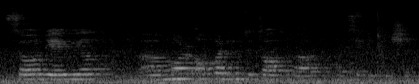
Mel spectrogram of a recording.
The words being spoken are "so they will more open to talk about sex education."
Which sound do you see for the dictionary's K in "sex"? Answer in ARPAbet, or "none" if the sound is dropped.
none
